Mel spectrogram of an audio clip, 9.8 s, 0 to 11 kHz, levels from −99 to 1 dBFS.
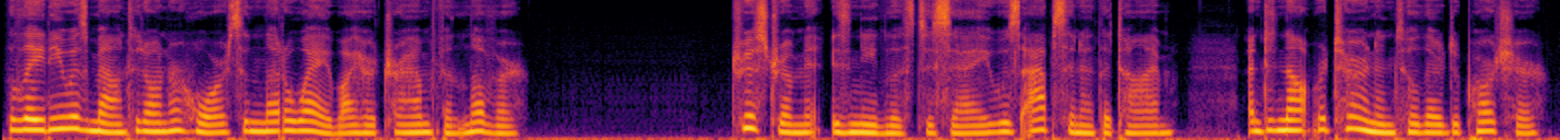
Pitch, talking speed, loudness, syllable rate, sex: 205 Hz, 195 wpm, -18 LUFS, 5.8 syllables/s, female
